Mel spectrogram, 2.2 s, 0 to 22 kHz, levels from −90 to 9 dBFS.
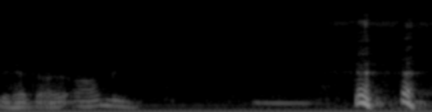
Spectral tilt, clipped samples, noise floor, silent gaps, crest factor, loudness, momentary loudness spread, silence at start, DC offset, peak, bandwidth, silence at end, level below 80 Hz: -7.5 dB/octave; under 0.1%; -78 dBFS; none; 24 dB; -52 LUFS; 22 LU; 0 s; under 0.1%; -30 dBFS; over 20 kHz; 0 s; -80 dBFS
